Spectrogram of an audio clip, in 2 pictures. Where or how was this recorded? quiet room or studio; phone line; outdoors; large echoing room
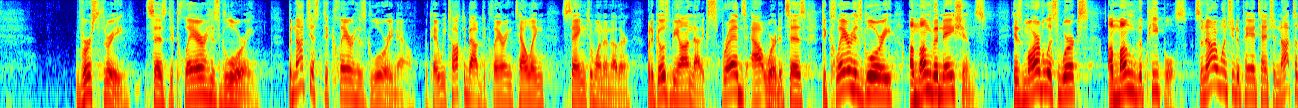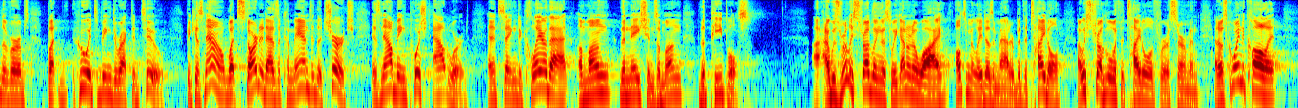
large echoing room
